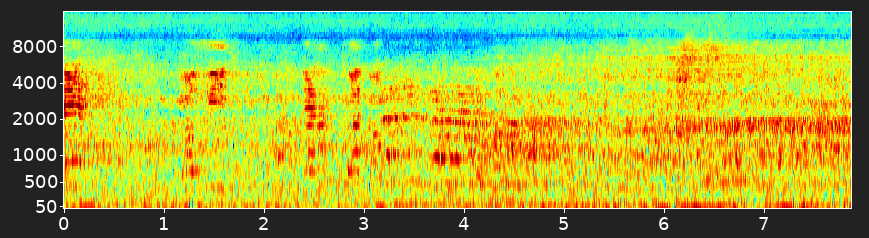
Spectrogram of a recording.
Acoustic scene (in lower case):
residential area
